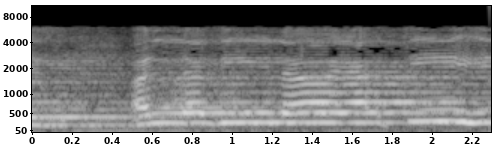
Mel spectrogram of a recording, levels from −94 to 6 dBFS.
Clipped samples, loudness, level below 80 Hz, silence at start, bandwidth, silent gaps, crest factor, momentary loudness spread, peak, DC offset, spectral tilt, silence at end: under 0.1%; -16 LUFS; -44 dBFS; 0 s; 6.4 kHz; none; 14 dB; 6 LU; -2 dBFS; under 0.1%; -5.5 dB/octave; 0 s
